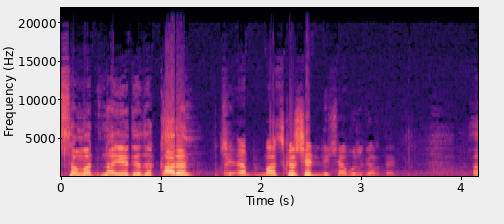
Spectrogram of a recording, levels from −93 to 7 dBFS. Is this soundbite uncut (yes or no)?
no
